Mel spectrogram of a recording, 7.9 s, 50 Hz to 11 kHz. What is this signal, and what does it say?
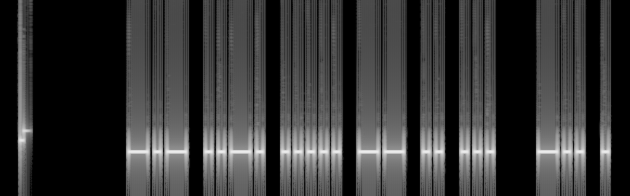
Morse code, heard as a keyed tone, about 15 wpm, 700 Hz. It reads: KF5MIS DE
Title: USA Callsign DE Callsign - 6 Characters - 15wpm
